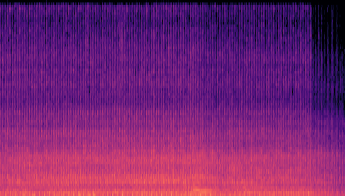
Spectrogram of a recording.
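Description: An engine started for the first time after sitting parked for ten years runs at a steady idle close by, with a continuous rumbling drone and an even, slightly knocking beat throughout.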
